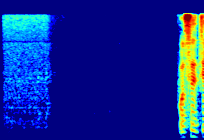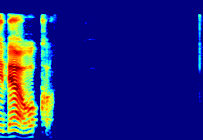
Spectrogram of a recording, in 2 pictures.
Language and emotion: Russian, neutral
